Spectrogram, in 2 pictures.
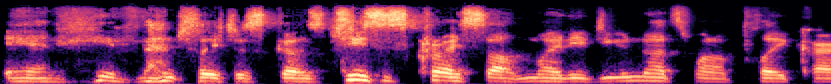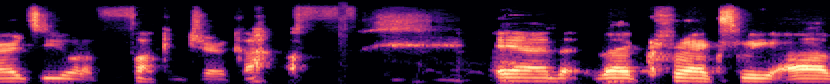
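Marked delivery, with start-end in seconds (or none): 1.6-5.5 put-on pissed-off, angry-sounding voice. Describing a film scene where McMurphy gets irritated at cards, imitating McMurphy's irritated outburst. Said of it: "he's like super pissed off and irritated".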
